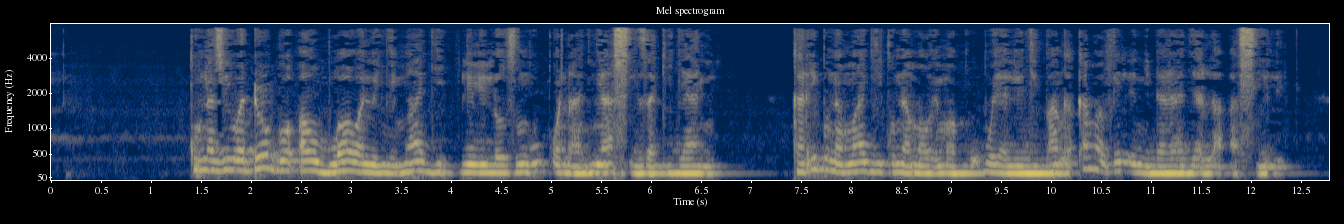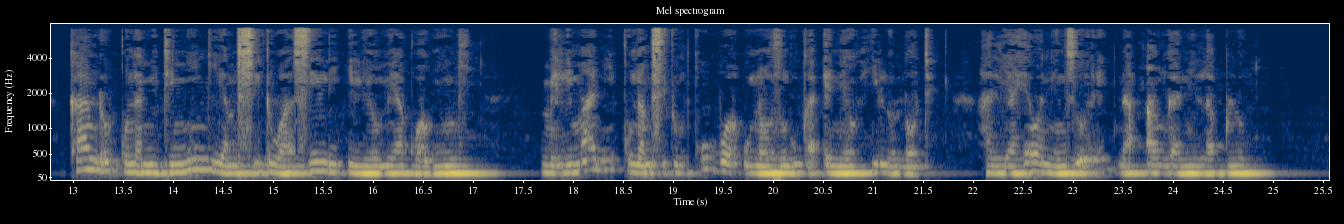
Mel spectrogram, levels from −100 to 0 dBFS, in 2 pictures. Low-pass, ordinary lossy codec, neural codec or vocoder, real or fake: 7.2 kHz; MP3, 32 kbps; codec, 16 kHz, 4 kbps, FreqCodec, larger model; fake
